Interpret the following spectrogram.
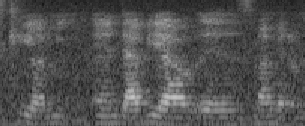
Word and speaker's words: Kiami: pronounce it correctly it's Kia me it's Kia and Amy put together and it's Kia me and davel is my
